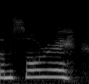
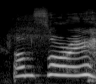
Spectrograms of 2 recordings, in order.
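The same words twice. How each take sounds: First: Said in the usual way. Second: Louder, higher sorry; loud apology. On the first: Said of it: "repeated apology". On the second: Real, not acted. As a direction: call out the apology. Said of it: "repeated apology, louder".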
